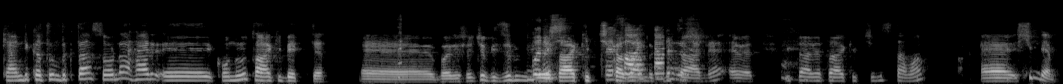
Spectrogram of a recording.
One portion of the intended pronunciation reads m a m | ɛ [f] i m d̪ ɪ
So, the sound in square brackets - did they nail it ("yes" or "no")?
no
